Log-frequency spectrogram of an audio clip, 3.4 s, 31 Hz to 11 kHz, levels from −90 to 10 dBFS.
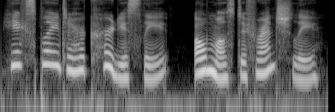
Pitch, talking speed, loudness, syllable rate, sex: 250 Hz, 105 wpm, -17 LUFS, 5.6 syllables/s, female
